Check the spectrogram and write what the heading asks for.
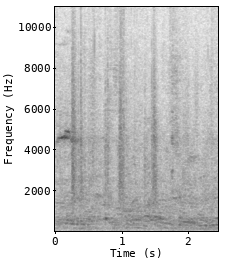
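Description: Spectators chatting at a football match, with short high bird chirps over the voices.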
